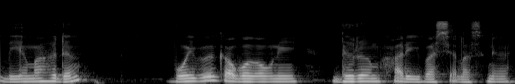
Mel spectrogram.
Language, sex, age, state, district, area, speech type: Bodo, male, 30-45, Assam, Chirang, rural, spontaneous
